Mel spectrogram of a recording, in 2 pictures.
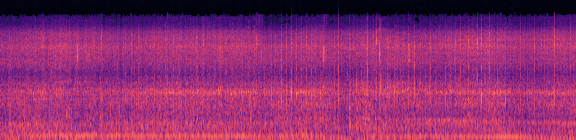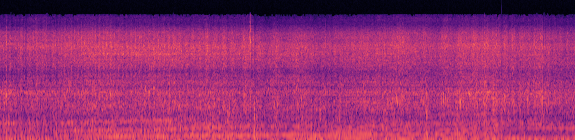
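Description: A motorcycle engine drones steadily close by, its pitch shifting slightly with speed.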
